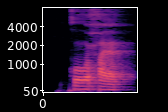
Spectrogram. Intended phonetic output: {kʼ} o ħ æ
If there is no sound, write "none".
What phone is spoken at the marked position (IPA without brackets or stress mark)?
k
